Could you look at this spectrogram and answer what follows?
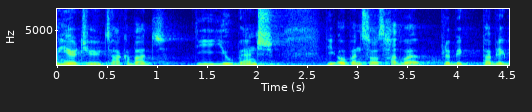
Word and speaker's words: uHbench: name why you bench I pronounce it u-bench that is the well that's how you can read it how to pronounce it it mimics a cryptic Scandinavian names and you know what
